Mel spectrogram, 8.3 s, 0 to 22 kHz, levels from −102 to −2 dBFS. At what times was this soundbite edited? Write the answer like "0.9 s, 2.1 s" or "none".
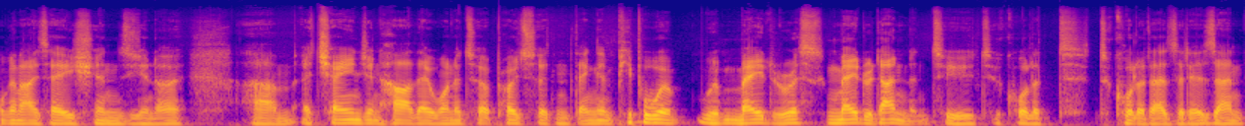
5.5 s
